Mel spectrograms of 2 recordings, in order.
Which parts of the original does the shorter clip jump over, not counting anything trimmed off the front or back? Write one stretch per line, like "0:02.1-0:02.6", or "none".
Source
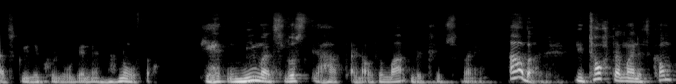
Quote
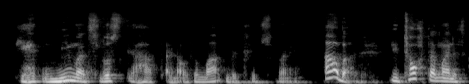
none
